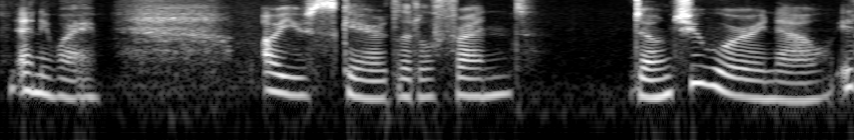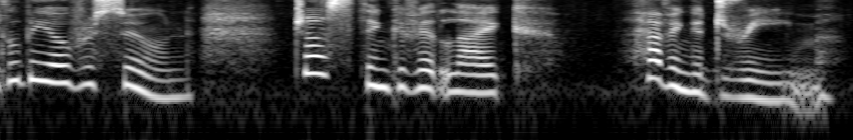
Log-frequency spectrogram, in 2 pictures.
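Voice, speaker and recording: A woman voicing a sly, elegant fox spirit in a video game, teasing and coaxing in an unhurried, playfully condescending way. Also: medium pitch, sing-song, darkish tone. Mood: teasing, soothing. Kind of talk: video game character dialogue.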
